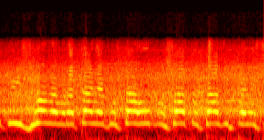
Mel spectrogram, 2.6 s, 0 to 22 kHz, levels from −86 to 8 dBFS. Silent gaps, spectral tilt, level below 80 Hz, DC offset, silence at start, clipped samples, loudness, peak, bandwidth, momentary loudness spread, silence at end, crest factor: none; -0.5 dB/octave; -60 dBFS; under 0.1%; 0 s; under 0.1%; -17 LUFS; -4 dBFS; 8.2 kHz; 2 LU; 0 s; 14 dB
